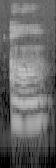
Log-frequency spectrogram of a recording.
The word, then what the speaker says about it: un: Don't pronounce it un. Don't say un garçon. Say un garçon.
